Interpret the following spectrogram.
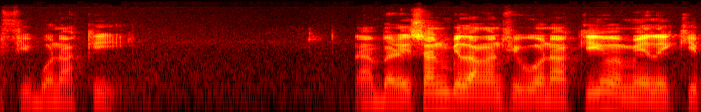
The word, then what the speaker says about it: Fibonacci: divideo berikutnya sebelumnya ya pola bilangan Fibonacci atau bacanya Fibonacci nah barisan bilangan Fibonacci memiliki pola mulai dari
